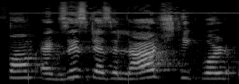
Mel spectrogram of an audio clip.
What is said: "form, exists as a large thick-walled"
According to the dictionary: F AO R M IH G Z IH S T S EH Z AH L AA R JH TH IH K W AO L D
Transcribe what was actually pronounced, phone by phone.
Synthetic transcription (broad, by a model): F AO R M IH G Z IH S T EH Z AH L AA R JH T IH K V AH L D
